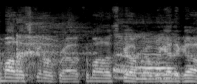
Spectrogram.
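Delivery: plain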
